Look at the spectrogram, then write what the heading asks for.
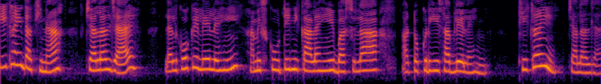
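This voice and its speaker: Doing a cartoonish character voice, a woman speaks in an extremely high pitch at a moderate pace. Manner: bossy, rustic dialect.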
